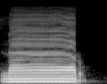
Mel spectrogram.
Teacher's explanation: ro di sini kita hukumi dengan ro tafkhim. Ro yang tebal tidak boleh dibaca dengan ro tipis. Kenapa? Karena dia adanya huruf ro yang disukunkan sebelumnya fathah.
